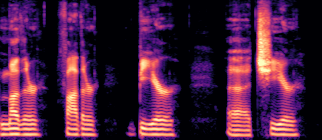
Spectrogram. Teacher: these are what I call R colored sounds because the quality of the sound is colored it changes a little bit depending on how we use the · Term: ER sound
